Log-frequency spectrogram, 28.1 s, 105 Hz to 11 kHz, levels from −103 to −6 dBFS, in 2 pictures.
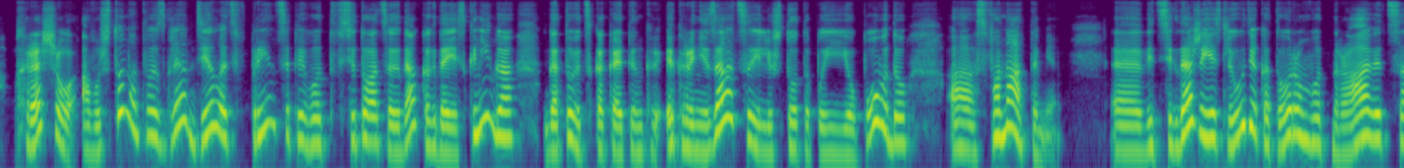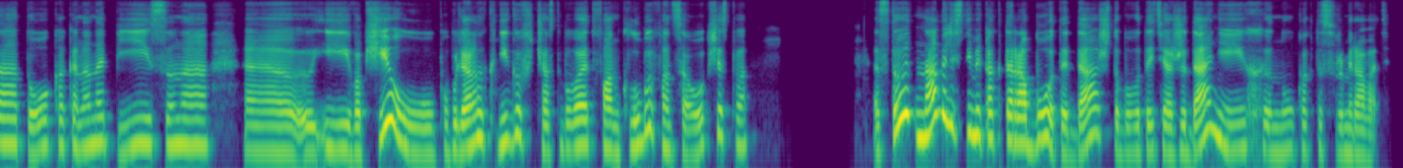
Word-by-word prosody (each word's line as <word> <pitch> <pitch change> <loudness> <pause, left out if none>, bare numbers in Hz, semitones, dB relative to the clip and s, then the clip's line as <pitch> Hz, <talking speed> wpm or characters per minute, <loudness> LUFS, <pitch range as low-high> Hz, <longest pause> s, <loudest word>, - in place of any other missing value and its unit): Хорошо, 310 -3 +1
а 170 - -2
вот 165 0 -6
что, 480 - +1
на 325 - -2
твой 260 -1 -2
взгляд, 240 - -2
делать 250 +3 +1
в - - -21
принципе 265 -4 -3
вот 205 +1 -5
в - - -19
ситуации, 215 -7 -1
да, 330 - +2
когда 195 - -3
есть 155 -1 0
книга, 265 - +1 0.3
готовится 175 +4 -1
какая-то 170 -1 0
энк 165 0 -9
экранизация 215 - +2
или 170 -3 -4
что-то 180 +1 -6
по 160 0 -8
ее 155 -1 -5
поводу, 220 - 0 0.3
а, 180 -2 -1
с - - -8
фанатами? 250 +7 +1 0.5
Э, 170 -1 -1
ведь 190 +3 -6
всегда 205 - +5
же 345 - -1
есть 240 -2 +2
люди, 305 - +2
которым 230 +4 0
вот 210 -1 -5
нравится 210 +4 +1
то, 175 +3 -2
как 200 0 -8
она 190 0 -2
написана. 205 0 -3 0.3
Э, 170 -1 -2
и 180 0 -3
вообще 165 - +4
у 160 - -1
популярных 180 +8 +2
книгах 225 +4 -3
часто 170 +1 -6
бывают 200 +2 +2
фан-клубы, 190 - -1
фан-сообщества. 195 - -4 1.3
Стоит? 470 +2 +7
Надо 430 - +7
ли 350 - +3
с 290 - -8
ними 265 -2 +3
как-то 240 -2 +1
работать, 210 - +2
да, 255 - +3
чтобы 170 - -6
вот 165 +1 -7
эти 170 +1 -4
ожидания 175 - +2
их, 185 0 -9
ну, 165 +2 -9
как-то 175 0 -11
сформировать? 160 - -6
200 Hz, 145 wpm, -21 LUFS, 170-245 Hz, 1.3 s, Стоит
